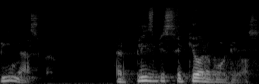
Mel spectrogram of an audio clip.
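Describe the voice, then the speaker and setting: Somewhat breathy and dark and mellow in tone, a man speaks at a fairly high pitch with lively intonation. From India, Odisha. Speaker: HR executive. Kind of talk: interview conversation.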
